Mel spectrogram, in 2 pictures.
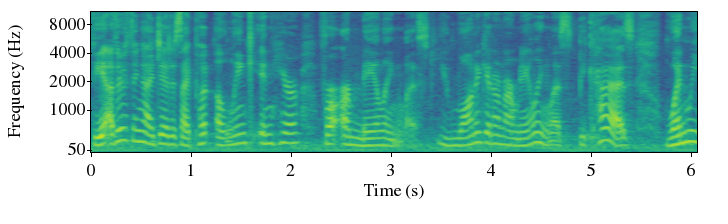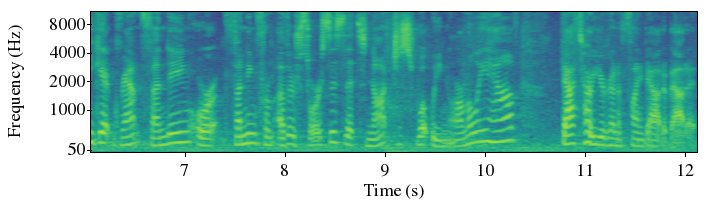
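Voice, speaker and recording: A woman talks at a fairly quick pace with lively intonation. Her pitch is medium, and her voice has vocal fry. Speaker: state workforce training agency representative. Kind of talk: presentation to business audience. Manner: fast.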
